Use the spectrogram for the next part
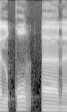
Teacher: قوف کو موٹا ادا کریں گے تو را جو ہے یہ وقفاً وصلاً باریک پڑی جائے گی۔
